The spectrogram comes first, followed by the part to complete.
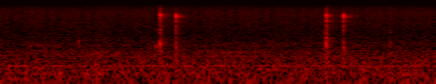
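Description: Near silence with a faint low hum, broken by two quick double clicks, the second pair about a second and a half after the first.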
